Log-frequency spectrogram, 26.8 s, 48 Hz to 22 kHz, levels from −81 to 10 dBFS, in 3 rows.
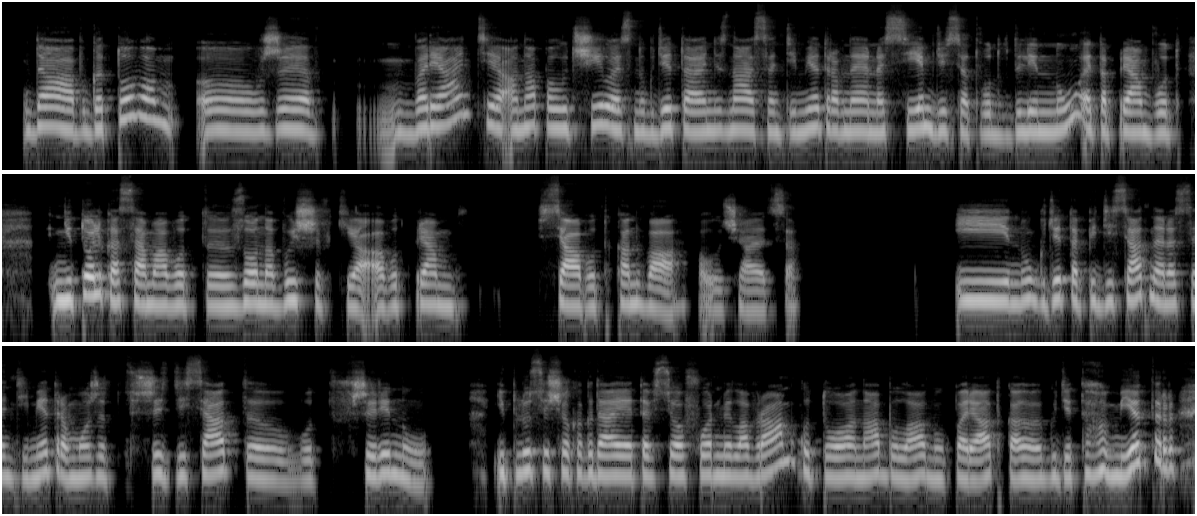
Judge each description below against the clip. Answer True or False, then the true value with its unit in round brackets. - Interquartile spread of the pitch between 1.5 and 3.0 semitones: True (2.4 semitones)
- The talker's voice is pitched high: True (205 Hz)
